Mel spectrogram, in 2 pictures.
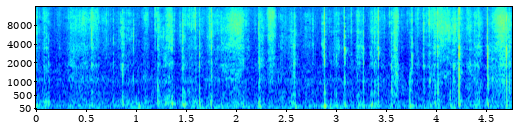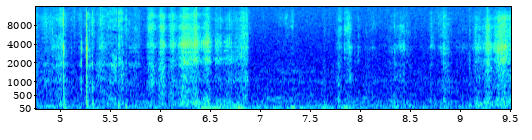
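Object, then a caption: Foam sponge. A dry, solid, palm-sized foam sponge shaped like a watermelon slice rests on a carpet while fingertips and nails scratch, trace and tap its red face and rind. Quiet, dull scratching and soft crinkly rubbing run throughout, broken by short, muffled taps that stop at once with no ring.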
